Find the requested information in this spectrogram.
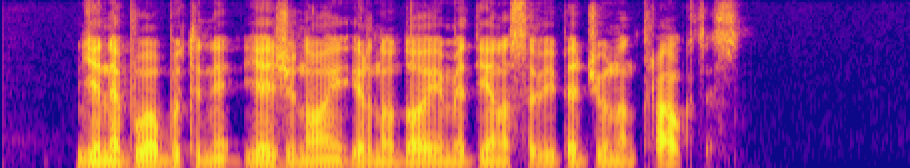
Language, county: Lithuanian, Vilnius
